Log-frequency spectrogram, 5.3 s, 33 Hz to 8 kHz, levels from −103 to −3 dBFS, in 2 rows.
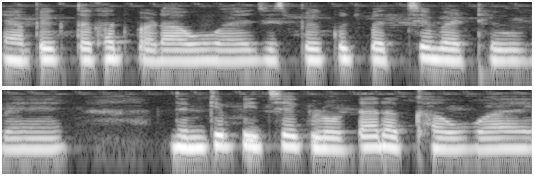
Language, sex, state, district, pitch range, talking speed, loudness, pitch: Hindi, female, Uttar Pradesh, Lalitpur, 175-195 Hz, 225 wpm, -16 LUFS, 180 Hz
